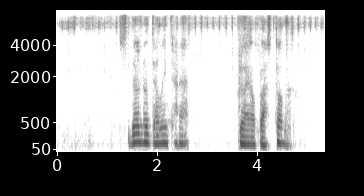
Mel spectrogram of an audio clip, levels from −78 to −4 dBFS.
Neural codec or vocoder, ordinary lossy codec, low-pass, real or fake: codec, 16 kHz, 1.1 kbps, Voila-Tokenizer; none; none; fake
